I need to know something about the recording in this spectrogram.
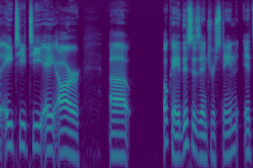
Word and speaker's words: attar: It is spelled A-T-T-A-R. Okay, this is interesting. It says also auto. O-T-T-O. Auto. And that also shows an A with an umlaut for the first syllable, so that's ah. So ah. Attar.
